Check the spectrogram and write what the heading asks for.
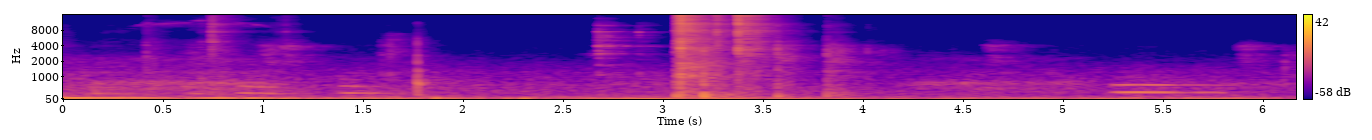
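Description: Small plastic toy pieces being handled on a cloth-covered table: a few light clicks and knocks, with a louder rustling scrape about three seconds in.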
